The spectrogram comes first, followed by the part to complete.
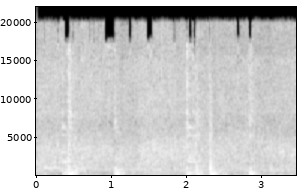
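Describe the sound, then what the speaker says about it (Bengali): Okra and potatoes fry in a pan under a constant loud sizzle, with a spatula scraping and stirring through them in several sharp, irregular strokes, close by. "ভেন্ডি দেওয়ার পরে একটু ভালো করে নাড়িয়ে নেব"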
